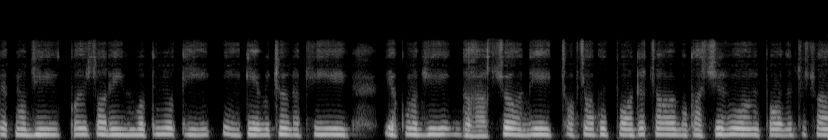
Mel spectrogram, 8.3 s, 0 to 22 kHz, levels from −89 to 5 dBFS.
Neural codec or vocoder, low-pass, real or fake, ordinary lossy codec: codec, 24 kHz, 0.9 kbps, WavTokenizer, medium music audio release; 7.2 kHz; fake; none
